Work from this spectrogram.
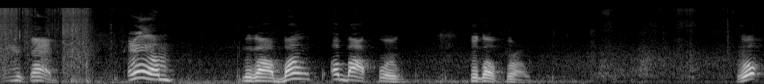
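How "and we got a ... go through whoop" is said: chewing, words muffled through a mouthful. Having found the cookies, starting on a pile of boxes, talking with mouth full. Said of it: "shouldn't speak with my mouth full".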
